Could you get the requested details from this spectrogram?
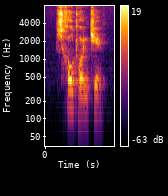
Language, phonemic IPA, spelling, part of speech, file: Dutch, /ˈsxothoɲcə/, schoothondje, noun, Nl-schoothondje.ogg
- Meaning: diminutive of schoothond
